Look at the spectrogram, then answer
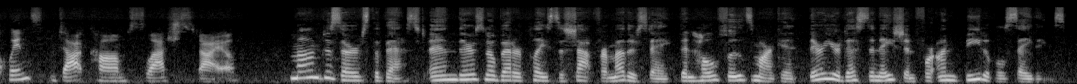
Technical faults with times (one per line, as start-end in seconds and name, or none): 0.00-10.78 noise suppressor artifacts
0.03-2.37 speech cut by the noise suppressor
2.90-4.30 speech cut by the noise suppressor
4.83-10.78 speech cut by the noise suppressor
